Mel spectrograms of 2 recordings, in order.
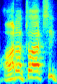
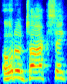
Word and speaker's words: ototoxic: effects we call them autotoxic drugs i pronounce it wrongly it should be ototoxic but either way works and my book called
